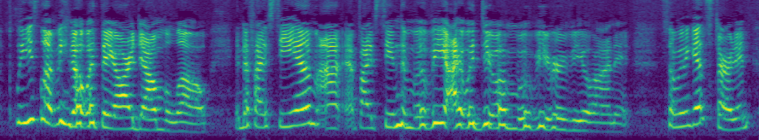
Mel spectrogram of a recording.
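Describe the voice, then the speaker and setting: A woman's voice: sits high, bright, forceful tone. A woman vlogger with a cold, stuffy nose and scratchy throat, chatting casually and rambling through a movie list. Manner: rambling, many likes and restarts.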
